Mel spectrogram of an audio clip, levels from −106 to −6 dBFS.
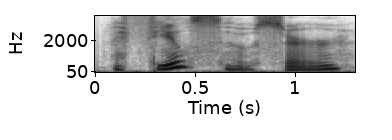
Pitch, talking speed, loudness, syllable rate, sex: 185 Hz, 185 wpm, -18 LUFS, 3.6 syllables/s, female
